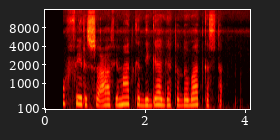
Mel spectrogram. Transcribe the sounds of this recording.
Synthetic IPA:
ʊfiːɾɪsɔʕɑːfɪmaːd̪kʰɐd̪ɪɡaːɡɐt̪ʰɔd̪ɔβaːd̪kʰɐst̪ʰɐ

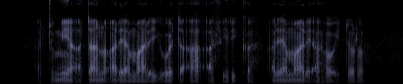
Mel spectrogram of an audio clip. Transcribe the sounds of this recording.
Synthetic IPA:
a̰tumia̰ʔa̰tanɔ̰ʔa̰ɾeamaɾeiɣwɛta̰ʔaa̰fiɾikʰaa̰ɾeamaɾeʔa̰ɦɔitɔɾɔ

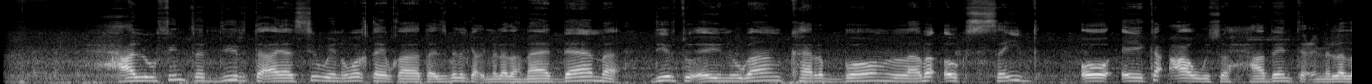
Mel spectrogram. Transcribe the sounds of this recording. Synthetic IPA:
ħɑluːfɪnt̪ʰɐd̪iːrt̪ʰɐːjaːsɪwɛjnʊɣʊqɑjbqɑːðɐt̪ʰaːɪs̬bɛd̪ɛlkʰɐʕɪ̰mɪlɐðɐmaːd̪aːmɐ | d̪iːrt̪ʰʊɛjnʊɣaːŋkʰɐrbɔːnlɐβɐʔɔɡsɛjd̪ | ɔːɛjkʰɐʕɑːwɪsɔħɑβɛːnt̪ʰɐʕɪmɪlɐðɐ

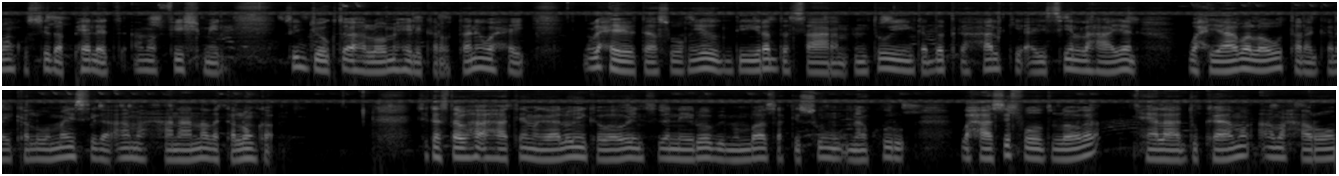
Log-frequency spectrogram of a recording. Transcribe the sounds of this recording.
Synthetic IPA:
luːŋkʰʊsɪðɐpʰɛlɛt̪ʔɐmɐfiʃmilsɪt͡ʃɔːɡt̪ʰɔɐɦlɔːmɐɦɛlɪkʰɐɾɔ̰t̪ʰɐnɪwɑħɑj | lɐħɪɾiːrt̪ʰaːsuːqɪjɐðʊd̪iːɾɐd̪ɐsaːɾɐnʕʊnt̪ʰɔːjɪŋkʰɐd̪ɐd̪kʰɐhɐlkʰiːʔɛjsiːnlɐɦaːjɛːn | wɑħjaːβɐlɔːɣʊt̪ʰɐlɐɡɐlɛjkʰɐluːmɛjsɪɣɐʔɐmɐħɑnaːnːɐðɐkʰɐluːŋkʰɐ | sɪkʰɐst̪ʰɐβɐɦɐɐɦaːt̪ʰɛːnmɐɣaːlɔːjɪŋkʰɐwaːwɛjnsɪðɐnɐjɾɔːβɪmʊmbaːsɐkʰɪsumʊnakʰʊɾʊ | wɑħɑːsɪfʊd̪lɔːɣɐ | hɛlaːd̪ʊkʰaːmɔʔɐmɐħɑɾuː

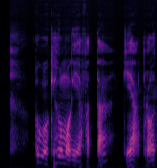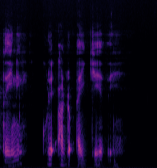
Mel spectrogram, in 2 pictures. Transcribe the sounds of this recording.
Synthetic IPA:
ookehumoaɡiafat̪a̰ | kea̰pɾʔotejni | kuɾeʔadoʔa̰jkʰḛːði

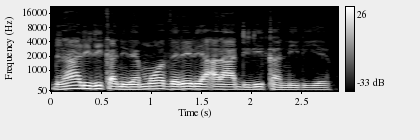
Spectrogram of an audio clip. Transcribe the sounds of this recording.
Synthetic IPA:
deɾaɾiɾikaniɾɛmɔðɛɾeɾeaʔaɾadiɾikaniɾiɛ

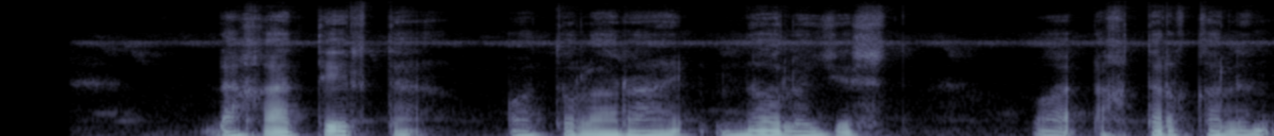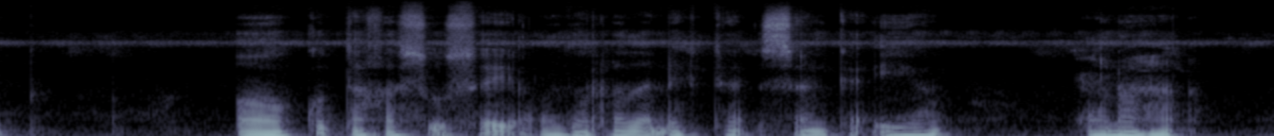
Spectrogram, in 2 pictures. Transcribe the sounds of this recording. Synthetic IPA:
ɖɑχaːt̪ʰiːrt̪ʰɐ | ʔɔːt̪ʰɔlɾanɔlɔd͡ʒɪst̪ | wɑːɖɑχt̪ʰɐrqɑlɪn | ɔːkʰʊt̪ʰɐχɑsʊ̰sɛ̰jʕʊðʊrɐðɐɖɪɡt̪ʰɐsɐŋkʰɐ̰ʔijɔ | ʕʊnɐɦɐ

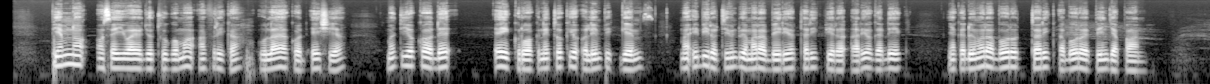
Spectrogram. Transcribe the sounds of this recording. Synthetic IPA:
pjɛmnɔːsɛjwajɔd͡ʒotʰuɡomɔaʔafɾɪkaulajakɔdeʃia | matiokɔdɛː | ɪkɾwɔknɛtokioʔolimpɪk̚ɡems | maʔɪbiɾotimdwemaɾabeɾjɔtaɾik̚pjeɾoʔaɾɪɔɡadɛk | ɲakadwemaɾaboɾotaɾikaboɾoepɪɲd͡ʒapan

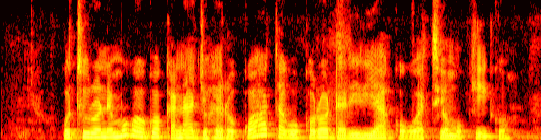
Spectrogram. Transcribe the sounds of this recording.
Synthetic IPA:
ɣotuɾɔnemoɣɔɡɔkanad͡ʒɔɦɛɾɔkwahɔtaɣokɔɾɔdaɾiɾijakoɣwatiɔmokiɡɔ

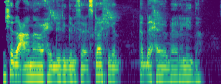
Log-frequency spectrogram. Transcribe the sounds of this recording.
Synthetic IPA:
ɐʃɐðɐʕɑːnaːwɑħɑjɖiːɾɪɡɛlɪsaːɪskʰaːʃɪɣɐ | kʰɐɖɛħɛːjɔbɛːɾɪlɛjd̪ɐ

